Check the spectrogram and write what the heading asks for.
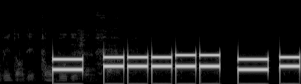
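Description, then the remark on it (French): A number is dialed on a mobile phone to make a reservation: a quick, steady run of about eight loud, clean keypad tones, each a short two-note beep, following a brief murmur of voice at the start. “Vous avez un téléphone portable Évidemment. Chut maintenant, je dois faire une réservation.”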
